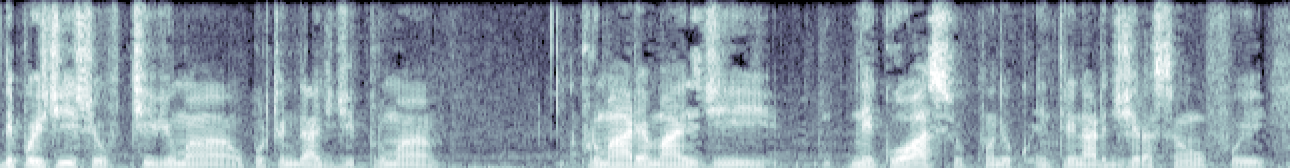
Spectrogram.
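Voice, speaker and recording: This man keeps a moderate pace. His delivery is monotone, with flat intonation. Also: medium pitch for a man. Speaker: company executive. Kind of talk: interview.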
